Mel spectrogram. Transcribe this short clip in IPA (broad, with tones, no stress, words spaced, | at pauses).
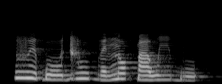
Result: vɪ˦˨ɓoː˨ d͡ʒuː˦bɛ˨ nɔ˦k͡pa˨wiː˨ bu˨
